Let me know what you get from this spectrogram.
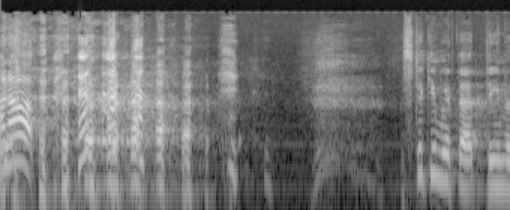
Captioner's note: laughing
